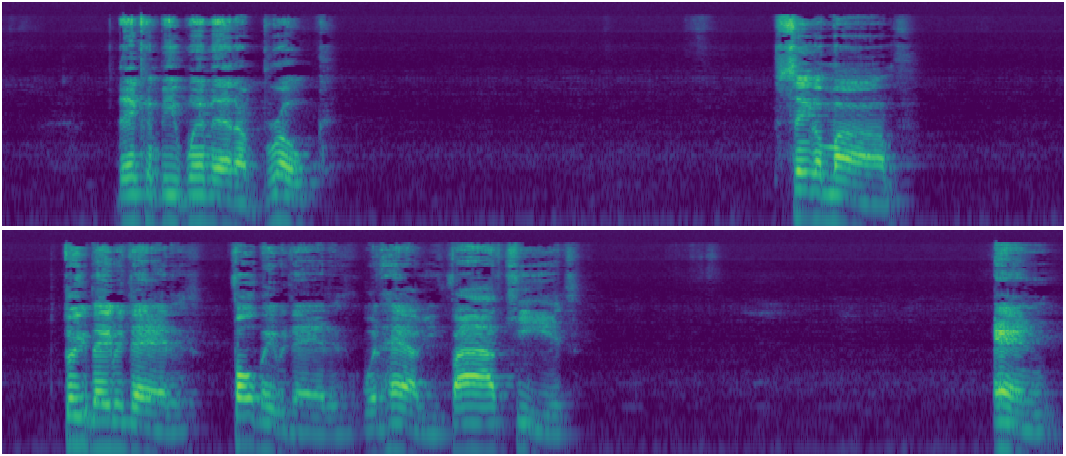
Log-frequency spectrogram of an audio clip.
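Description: A man speaks calmly and clearly, close to a microphone, in short phrases with pauses.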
